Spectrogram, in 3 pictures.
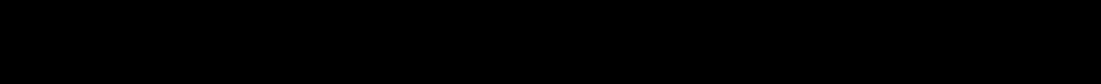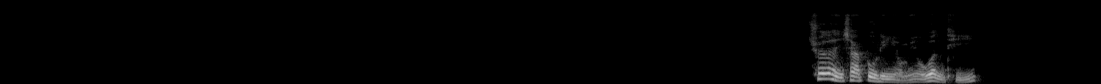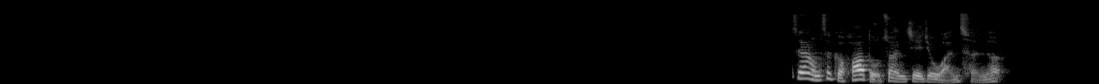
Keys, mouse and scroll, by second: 4.6 click, 11.0 click, 14.1 click, 14.1 middle click, 14.9 click, 15.7 shift+click, 15.8 shift+click, 16.8 ctrl+KP_Subtract, 17.4-17.9 scroll up 5, 17.7 middle click, 21.3 KP_3, 22.2-23.1 scroll down 2, 23.1-23.9 scroll down 3, 23.9 scroll up 3, 23.9 KP_1, 26.3 ctrl+KP_3, 27.1-27.7 scroll down 3, 27.7 middle click, 29.4 click, 31.8 click.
